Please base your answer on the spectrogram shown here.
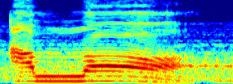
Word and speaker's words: আল্লাহ: বলেন তো আল্লাহ নয় কিন্তু আল্লাহ হচ্ছে অশুদ্ধ শুদ্ধ হচ্ছে আল্লাহ বলার সময় মুখটা গোল হয়ে যাবে বলেন তো সবাই উচ্চারণ করেন আল্লাহ আবার বলেন আল্লাহ আবার বলেন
